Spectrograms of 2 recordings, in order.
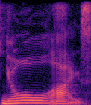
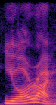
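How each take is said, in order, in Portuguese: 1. Nenhum som de R liga as duas palavras. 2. Um som de R liga as duas palavras. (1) "senão your eyes, your eyes. Não, não dá muita ligação" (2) "a gente enrola o R porque ele acaba funcionando como ligação entre as palavras"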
